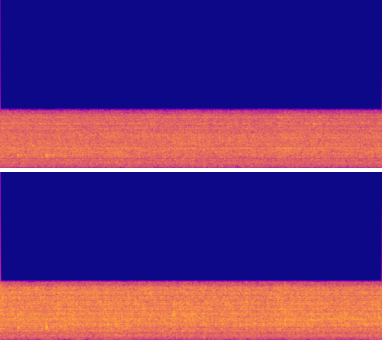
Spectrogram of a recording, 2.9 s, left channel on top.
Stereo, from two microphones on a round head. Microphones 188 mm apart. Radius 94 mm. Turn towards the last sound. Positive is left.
turn(degrees=-70)  # may be behind; listen again after turning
